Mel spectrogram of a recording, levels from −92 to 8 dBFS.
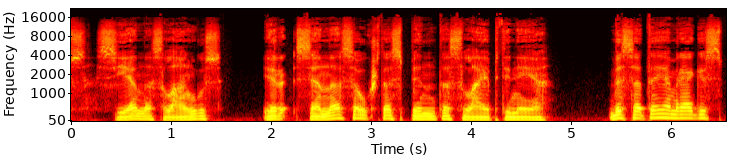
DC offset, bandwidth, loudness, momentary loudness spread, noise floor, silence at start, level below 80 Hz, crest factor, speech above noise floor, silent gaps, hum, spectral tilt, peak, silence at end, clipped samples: under 0.1%; 17.5 kHz; -18 LUFS; 6 LU; -62 dBFS; 0 s; -32 dBFS; 14 dB; 46 dB; none; none; -5 dB/octave; -2 dBFS; 0.05 s; under 0.1%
